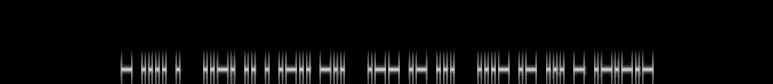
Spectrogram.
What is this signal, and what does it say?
Morse code, heard as a keyed tone, about 34 wpm, 700 Hz. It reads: THE FIELD WAS VAST.
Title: Sentences from Top 1300 Words 35wpm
